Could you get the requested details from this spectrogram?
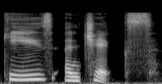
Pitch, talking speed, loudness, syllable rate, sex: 205 Hz, 110 wpm, -16 LUFS, 2.8 syllables/s, female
